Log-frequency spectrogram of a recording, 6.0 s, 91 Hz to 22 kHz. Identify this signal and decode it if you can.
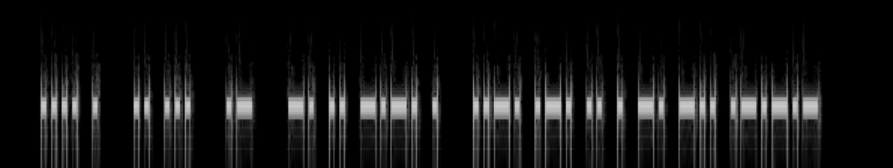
Morse code, heard as a keyed tone, about 34 wpm, 700 Hz. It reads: HE IS A NICE FRIEND.
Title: Sentences from Top 1100 Words 35wpm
